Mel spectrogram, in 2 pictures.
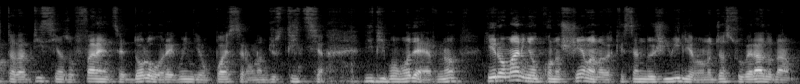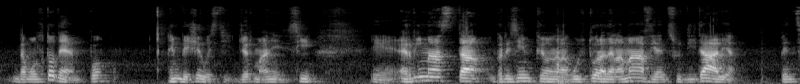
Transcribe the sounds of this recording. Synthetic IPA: t̪at̪ant̪isːimasofːeɾɛnt̪saed̪ːoloːɾekwind̪inompwɔɛsːeɾeunad͡ʒust̪it̪sːjad̪it̪̬iːp̬omod̪ɛrnok̟eiɾomaːninoŋkonoʃːeːvanoperk̟esːɛnd̪oit͡ʃiviːljiavanːod͡ʒasːupeɾaːt̪od̪ad̪amolt̪ot̪ɛmpo | iɱveːt͡ʃekwest̪id͡ʒermaːnisi | ɛɛ̰rːimast̪apeɾezempjonelːakult̪uːɾad̪elːamaːfjainsud̪ːit̪aːlja | pens

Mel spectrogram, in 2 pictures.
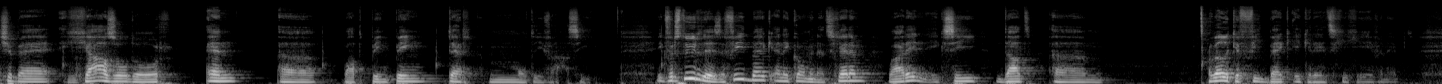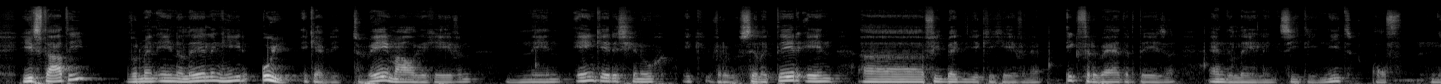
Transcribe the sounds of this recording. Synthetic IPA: t͡ʃəbɛjɣaːzoːdoːr | ʔɛn | ʋɑtpɪŋpɪŋtɛrmotiva̰ːsi̥ | ɪkfərstyːrdeːzəfid̚bɛkɛnɪkːɔmɪnɦətsxɛrəmʋaːɾɪnɪksidɑtː | ʋɛlˠkəfid̚bɛkʰɪkreːtsxəɣeːvənɦɛp̚ | ɦiːrstaːti | voːrmɛjneːnəleːdəlɪŋɦiːrujɪkɦɛp̚ditβeːmaːlˠɣəɣeːvən | neːneːnkeːɾɪsxənuxɪkvərselɛk̚teːreːnəfid̚bɛk̚diɪkxəɣeːvənɦɛpɪkfərʋɛjdərdeːzə | ɛndəleːdəlɪŋz̥itinitʔɔfnit

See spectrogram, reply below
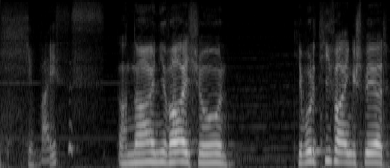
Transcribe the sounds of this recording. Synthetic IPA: ʔɪçvaɪsɛs | ʔanaɪnhiːɐvaːɐɪçʃoːn | hiːɐvʊɐdətʰiːfɐaɪnɡəʃpɛɐt

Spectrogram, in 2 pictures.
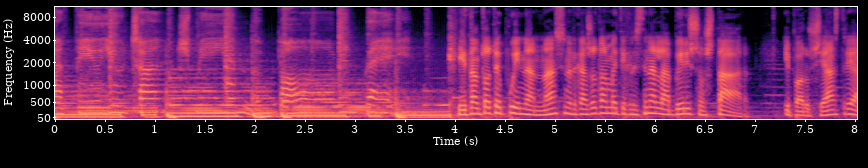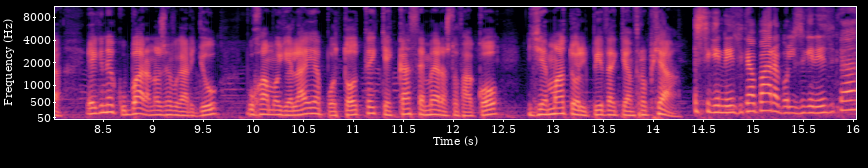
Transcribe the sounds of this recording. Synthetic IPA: aɪfilˠjɨtʰʌt͡ʃmiɪ̃nðəbɔnɨ̃nɹe | it̪ɐnt̪o̞t̪e̞puinɐnɐsine̞ɾɣɐzo̞t̪ɐnme̞t̪ixɾist̪inɐlɐbiɾist̪o̞st̪ɐɾ | ipɐɾusiɐst̪ɾiɐ | e̞ʝine̞kubɐɾɐno̞ze̞vɣɐɾʝu | puxɐmo̞ʝe̞lɐjɐpo̞t̪o̞t̪e̞ce̞kɐθe̞me̞ɾɐst̪o̞fɐko̞ | ʝe̞mɐt̪oe̞lpiðɐce̞ɐnθɾo̞pçɐsiɲɟiniθikɐpɐɾɐpo̞lisiɲɟiniθikɐ

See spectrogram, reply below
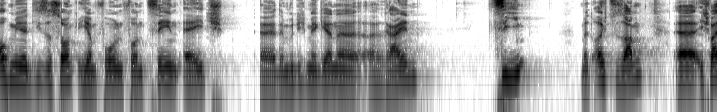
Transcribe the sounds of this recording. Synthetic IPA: aʊxmiːɐdiːzəzɔŋhiːɐɛmfoːlənfɔnt͡seːnʔɛɪt͡ʃ | ʔɛːdeːnvʏɐdəɪçmiːɐɡɛɐnəʁaɪn | t͡siːn | mɪtʔɔʏçt͡suzamənʔɛːʔɪçv̥aɪ

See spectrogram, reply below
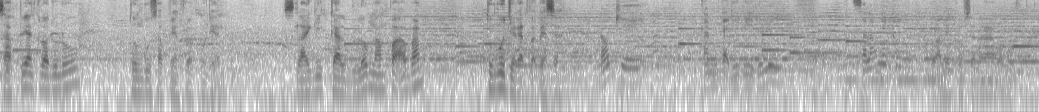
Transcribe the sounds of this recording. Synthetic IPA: sapəjaŋkəluadulu | t̪uŋɡusapəjaŋkəluakəmudian | səlaɡikalbəlomnampaʔabam | t̪uŋɡud͡ʒəkat̪əpaʔ̚biasa | okʰe | kamĩt̪aʔdididulu | salamalajkʊm | walajkuməsalamwalast̪a

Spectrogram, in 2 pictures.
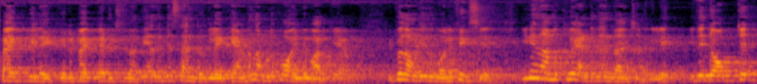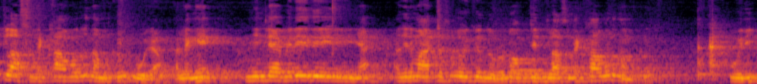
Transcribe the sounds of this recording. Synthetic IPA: b̥eɡːile̞ːkːɨo̞ɾubeɡɨkɐɽit͡ɕːusɐðiɐðinde̞sendɐrile̞ːkːɨjaːɳɨnɐmːɐɭɨpo̞ːjindɨpaːrkːija̰ːɳɨ̰ | ipːoːnɐmːɐɭeiðuboːlefiksijɐ̰ðɨ | ininɐmukːɨʋeːɳɖɐðɨe̞nd̪aːnit͡ɕːɐðeŋɡil | iðindeo̞b̚d͡ʑek̚ʈːɨkɭaːsinde̞kɐʋɐrɨnɐmukːɨuːɾa̰ɐlːeŋɡilninleʋɐliiðɨeːjɲiɻiɲːaːl | ɐðindɨmaːtːɐs̬ɐmbɐɡikʲːunðoɭːoɳɖɨo̞bd͡ʑekʈːɨkɭaːsinde̞kɐʋɐrɨnɐmukːɨ | uɾi

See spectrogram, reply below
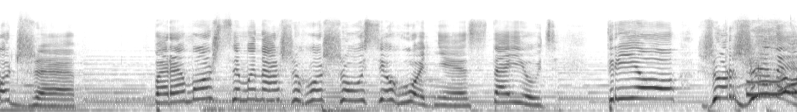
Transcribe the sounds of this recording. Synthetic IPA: ɔʒɛ | peɾemɔʃt͡sʲɐmɪnɑʃɔɦɔʃɔwsʲɔɦɔdʲnʲist̪ɐjutʲ | t̪ɾʲiɔ | ʒɔrʒɪnɪ

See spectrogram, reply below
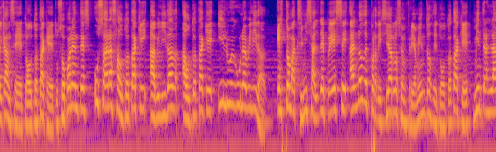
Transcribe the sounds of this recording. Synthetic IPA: alkanseðe̞t̪uawt̪oat̪akeðe̞t̪uso̞po̞nẽ̞nt̪e̞susaɾasawt̪oat̪akeaβiliðaðawt̪oat̪akeilwe̞ɣ̞ounaβ̞iliða̰ð | e̞st̪o̞maksimisaelt̪epeeseʔalno̞ðe̞speɾðisjaɾlo̞se̞ɱfɾiamje̞nt̪o̞zðe̞t̪uawt̪oat̪akemje̞nt̪ɾasla

